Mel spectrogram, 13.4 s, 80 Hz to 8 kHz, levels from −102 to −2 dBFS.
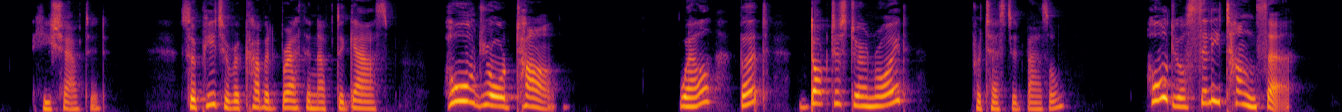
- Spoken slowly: Yes, slow, 105 wpm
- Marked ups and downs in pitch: Yes, wide, 8.3 semitones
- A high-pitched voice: Yes, high, 225 Hz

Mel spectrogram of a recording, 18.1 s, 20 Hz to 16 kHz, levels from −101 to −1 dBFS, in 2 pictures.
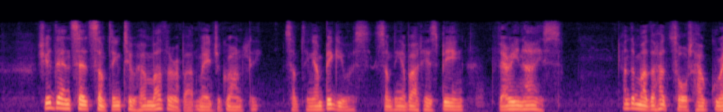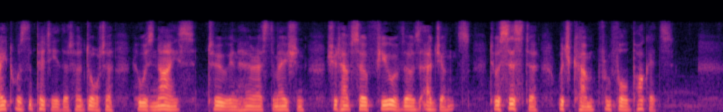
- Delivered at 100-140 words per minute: No, average, 180 wpm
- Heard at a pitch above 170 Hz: No, low, 115 Hz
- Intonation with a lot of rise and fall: No, narrow, 2.5 semitones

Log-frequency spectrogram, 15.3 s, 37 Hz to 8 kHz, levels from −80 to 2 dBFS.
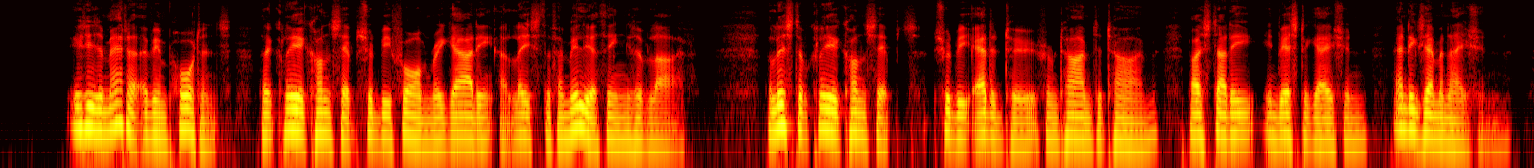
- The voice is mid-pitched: No, low, 100 Hz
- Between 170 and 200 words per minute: No, average, 150 wpm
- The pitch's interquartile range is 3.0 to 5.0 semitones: Yes, average, 3.5 semitones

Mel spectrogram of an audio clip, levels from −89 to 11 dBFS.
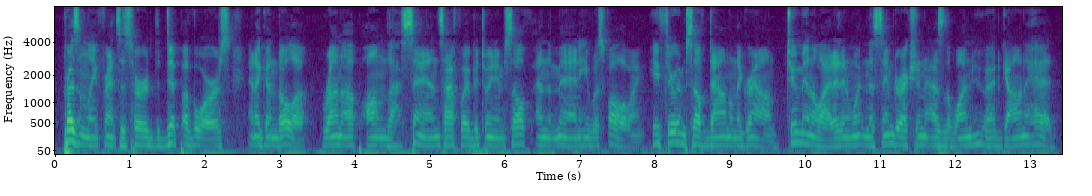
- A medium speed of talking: No, fast, 210 wpm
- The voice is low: Yes, low, 120 Hz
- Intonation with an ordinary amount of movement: No, narrow, 2.1 semitones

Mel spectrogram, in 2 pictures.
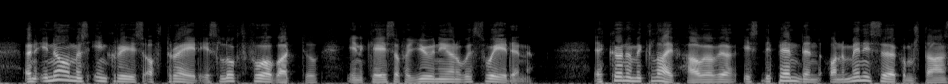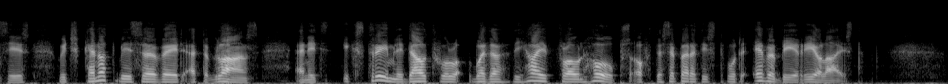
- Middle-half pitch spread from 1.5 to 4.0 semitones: No, average, 4.7 semitones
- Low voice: Yes, low, 125 Hz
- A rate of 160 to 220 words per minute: No, average, 150 wpm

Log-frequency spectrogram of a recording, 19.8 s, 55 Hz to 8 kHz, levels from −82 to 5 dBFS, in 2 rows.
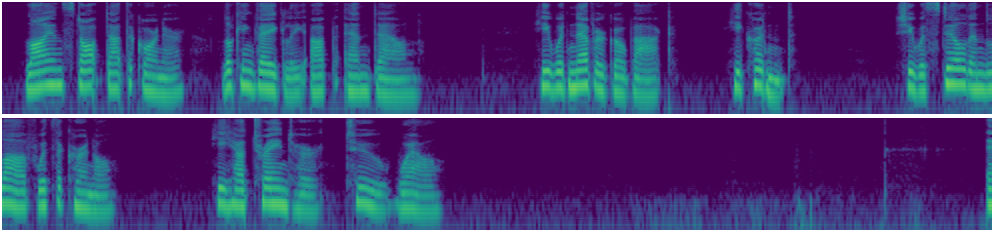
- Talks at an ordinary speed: No, slow, 95 wpm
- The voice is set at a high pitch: No, medium, 160 Hz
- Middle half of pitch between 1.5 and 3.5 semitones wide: No, average, 4.2 semitones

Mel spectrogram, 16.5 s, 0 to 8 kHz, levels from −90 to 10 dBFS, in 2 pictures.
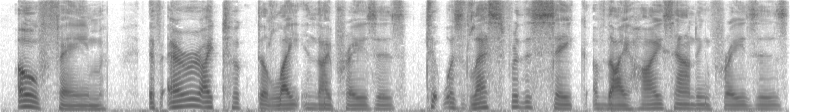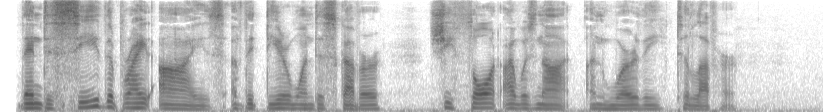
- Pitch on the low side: Yes, low, 105 Hz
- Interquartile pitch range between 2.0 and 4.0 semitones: Yes, average, 3.3 semitones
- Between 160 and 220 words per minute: No, average, 140 wpm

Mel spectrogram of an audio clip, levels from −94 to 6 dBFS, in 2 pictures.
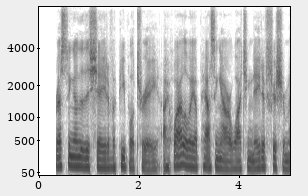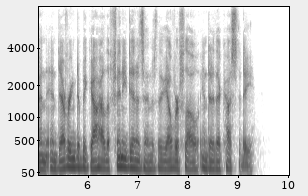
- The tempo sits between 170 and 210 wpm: Yes, average, 175 wpm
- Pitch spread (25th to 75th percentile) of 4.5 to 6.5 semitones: No, average, 3.2 semitones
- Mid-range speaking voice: No, low, 105 Hz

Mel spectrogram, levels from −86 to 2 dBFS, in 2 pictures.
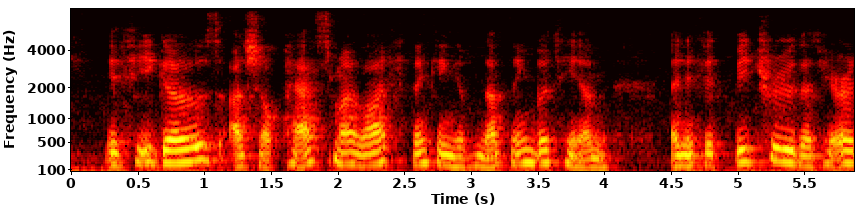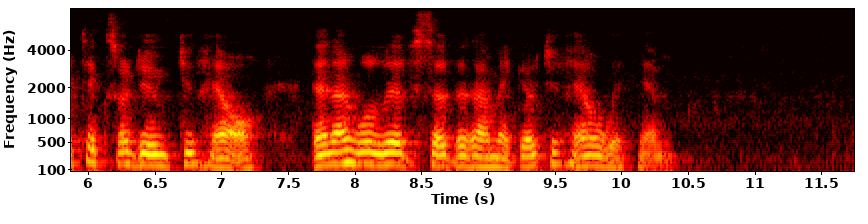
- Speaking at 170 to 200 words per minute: Yes, average, 190 wpm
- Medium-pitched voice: Yes, medium, 165 Hz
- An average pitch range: Yes, average, 3.6 semitones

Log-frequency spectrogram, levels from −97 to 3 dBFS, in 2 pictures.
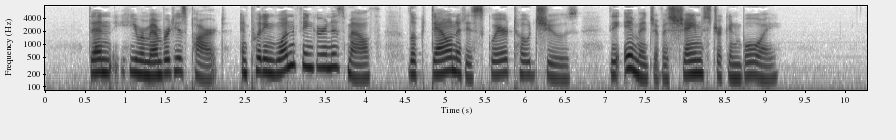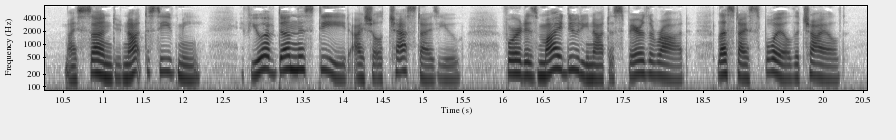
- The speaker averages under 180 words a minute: Yes, average, 165 wpm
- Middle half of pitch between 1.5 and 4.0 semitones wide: No, average, 5.0 semitones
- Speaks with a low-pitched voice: No, high, 195 Hz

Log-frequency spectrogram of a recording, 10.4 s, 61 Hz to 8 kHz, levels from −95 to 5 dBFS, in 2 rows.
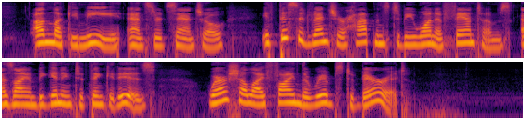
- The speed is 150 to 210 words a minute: Yes, average, 170 wpm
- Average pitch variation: Yes, average, 3.8 semitones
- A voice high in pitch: Yes, high, 210 Hz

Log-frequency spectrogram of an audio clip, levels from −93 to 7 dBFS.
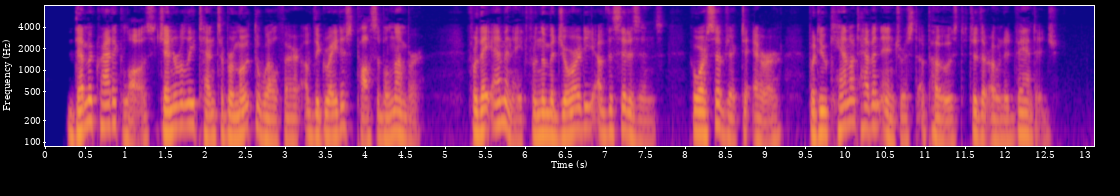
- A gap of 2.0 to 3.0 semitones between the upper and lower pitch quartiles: No, average, 4.7 semitones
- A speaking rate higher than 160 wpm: Yes, average, 175 wpm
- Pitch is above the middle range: No, low, 125 Hz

